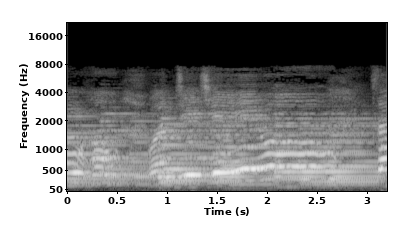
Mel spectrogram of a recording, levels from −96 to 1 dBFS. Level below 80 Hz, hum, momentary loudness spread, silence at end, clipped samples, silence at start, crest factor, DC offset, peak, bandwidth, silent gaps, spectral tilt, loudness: -66 dBFS; none; 9 LU; 0 s; under 0.1%; 0 s; 12 dB; under 0.1%; -2 dBFS; 7.4 kHz; none; -3.5 dB/octave; -15 LUFS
